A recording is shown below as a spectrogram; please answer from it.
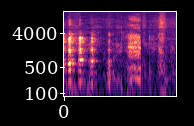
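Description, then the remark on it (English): A person imitates a dog with three quick barks in a rapid burst, then dissolves into breathy laughter and wheezing. “Oh, yeah, I'll just, just get a timer every five minutes, and one of us has to bark in allegedly.”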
